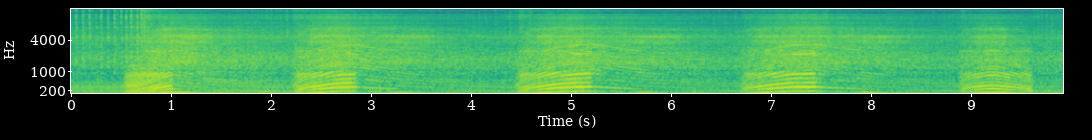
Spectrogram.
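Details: Stihl FS 55 brushcutter that wouldn't start despite new plug and carburetor, fixed by clearing a clogged exhaust: five crisp throttle blips, each revving cleanly and returning to steady idle; picks up freely, normal.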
